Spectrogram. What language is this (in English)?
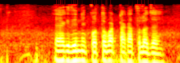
Bangla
